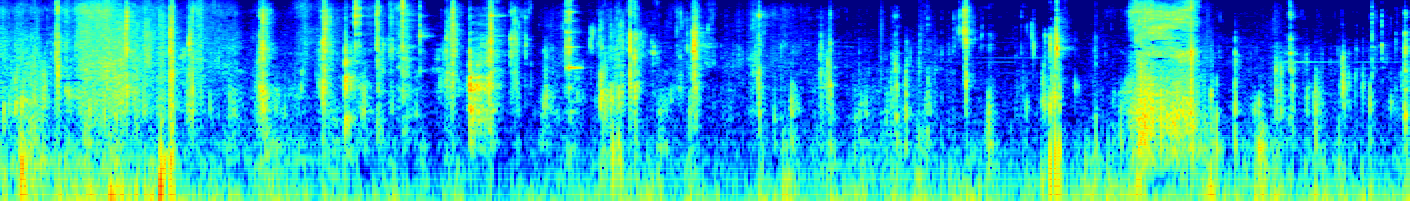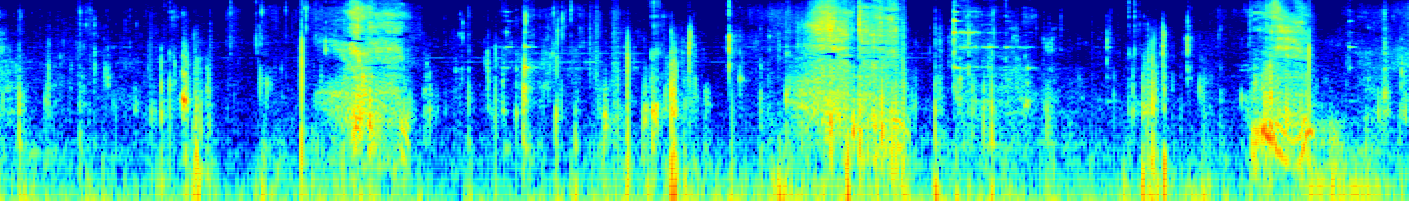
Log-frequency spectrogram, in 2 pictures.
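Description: A person eating close to the microphone: wet chewing with many small clicks and smacks, broken by four long slurps of noodles spread through.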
